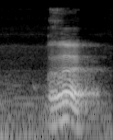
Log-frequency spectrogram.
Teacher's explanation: il y a un resserrement du passage de l'air au niveau du voile du palais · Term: constructive vélaire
